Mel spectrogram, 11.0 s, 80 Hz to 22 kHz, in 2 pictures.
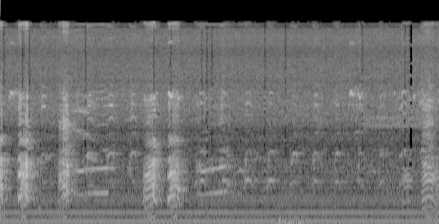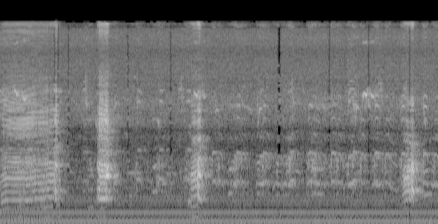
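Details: Nesting Canada geese in Charlo, Montana, April 14, 2022, squabble over incubating the eggs while the gander flies in adding noise. Loud nasal honks repeat every second or two, with a longer ragged run of honking midway and a low background hum.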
